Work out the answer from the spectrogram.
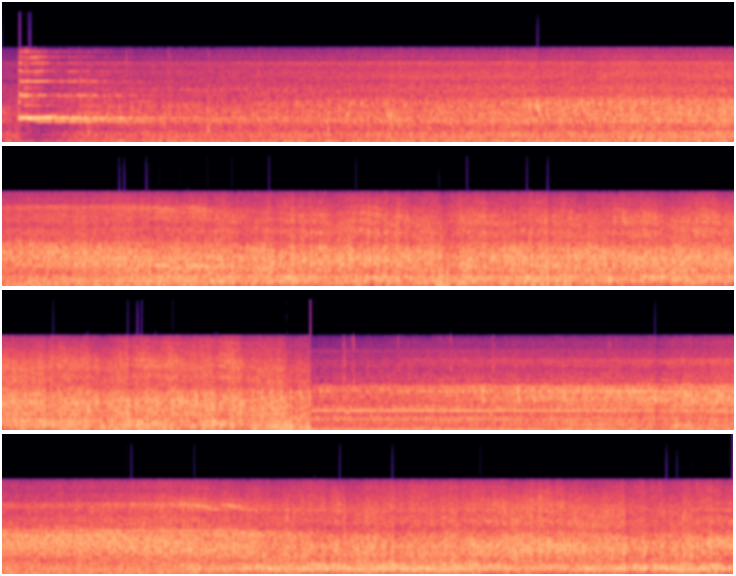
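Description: An Intercity passenger train sounding a short horn blast as it comes in, then running through the station at speed close by, with the steady rumble and wheel clatter of its coaches passing. A brief high squeal comes about three-quarters of the way through.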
